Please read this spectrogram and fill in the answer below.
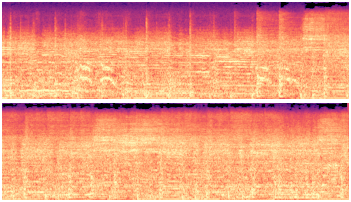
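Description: A punk rock band playing live and loud, with distorted electric guitar, bass and drum kit.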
